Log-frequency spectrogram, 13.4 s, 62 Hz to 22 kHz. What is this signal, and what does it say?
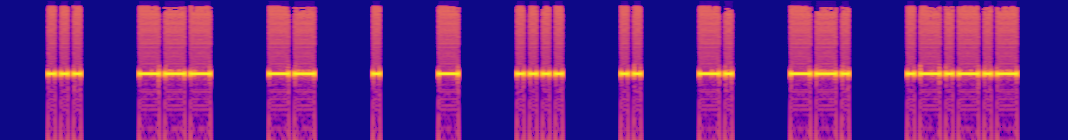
Morse code, heard as a keyed tone, about 15 wpm, spaced as for 8 wpm, 1000 Hz. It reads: SOMETHING.
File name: qotdfiles / 8wpm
